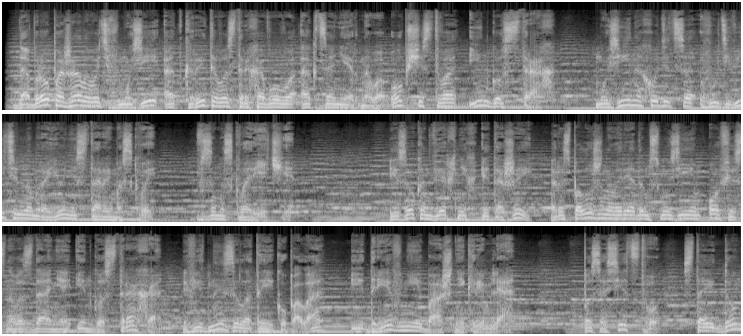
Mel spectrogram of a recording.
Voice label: russian voice over male narration

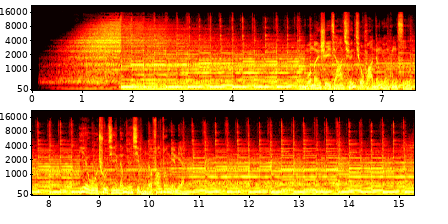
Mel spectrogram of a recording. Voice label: chinese voice over male narrator

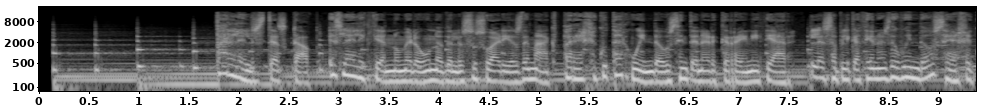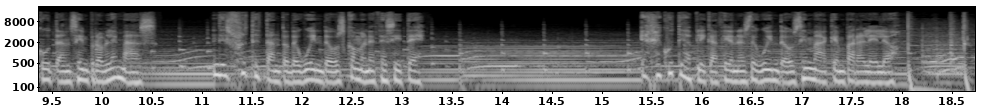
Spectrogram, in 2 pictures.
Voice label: spanish voice over female narrator

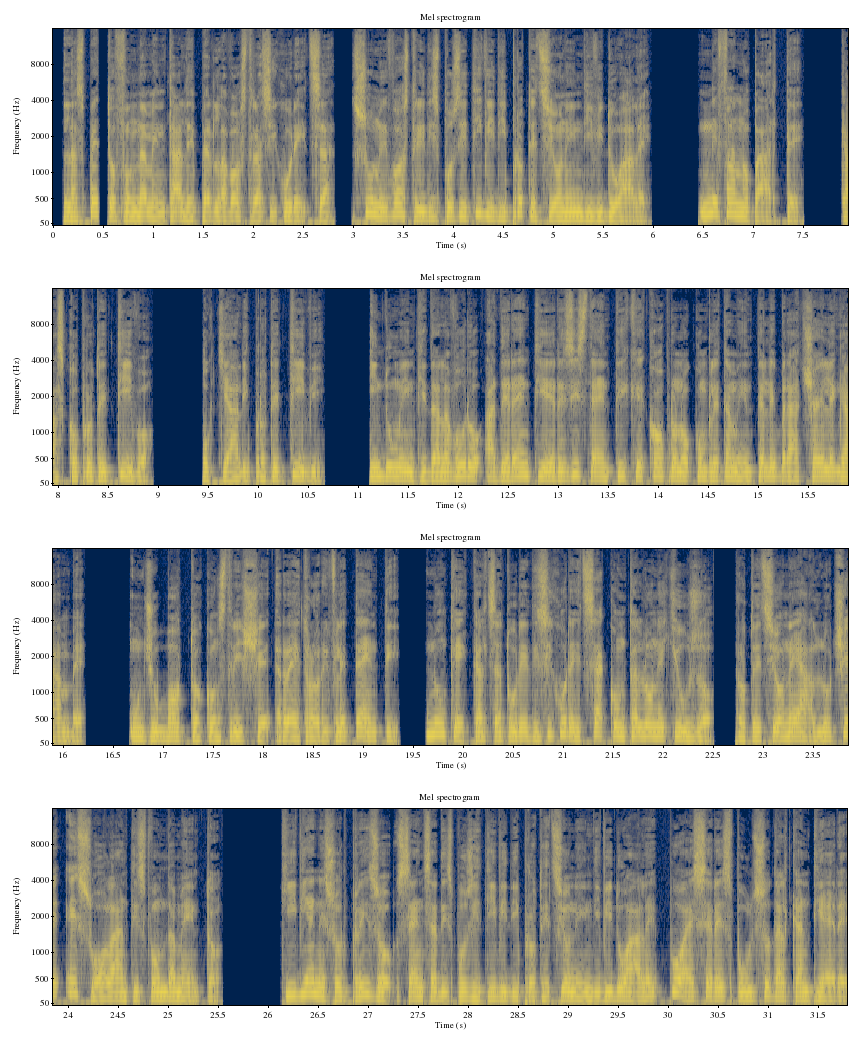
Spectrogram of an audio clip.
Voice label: italian voice over male elearning

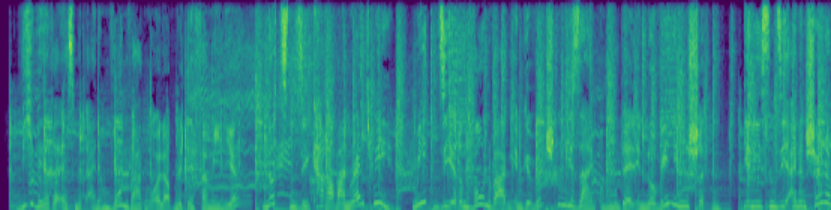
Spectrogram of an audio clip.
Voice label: germany voice over female commercial

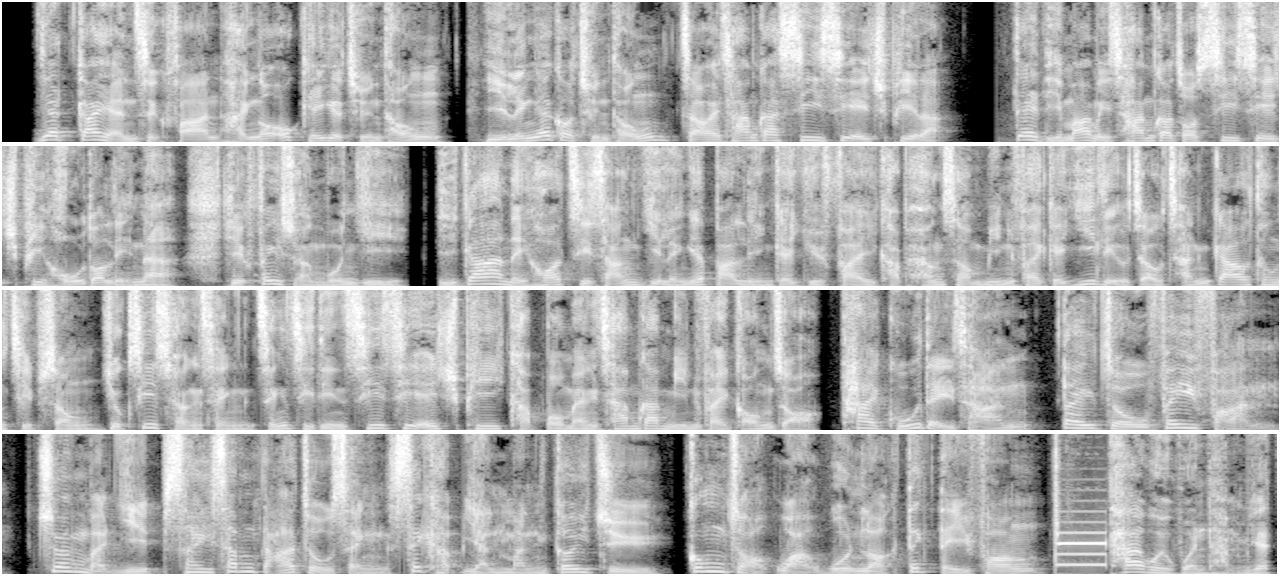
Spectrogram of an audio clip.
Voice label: chinese voice over male narrator

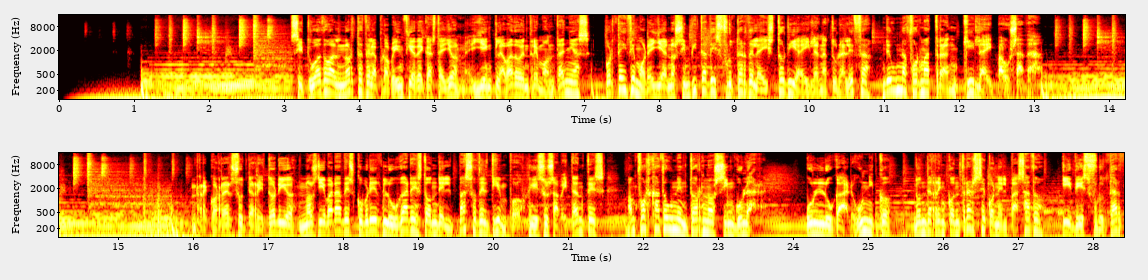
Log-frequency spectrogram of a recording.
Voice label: spanish voice over male documentary

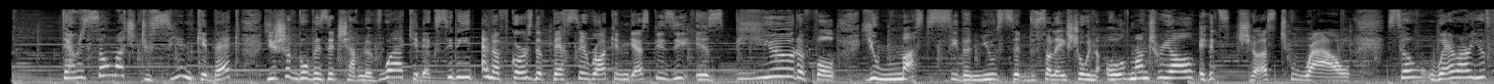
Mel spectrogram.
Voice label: english american voice over female commercial

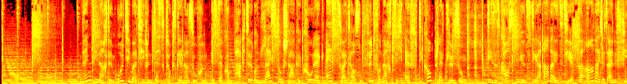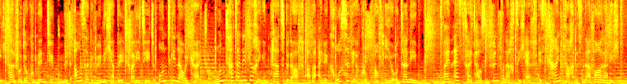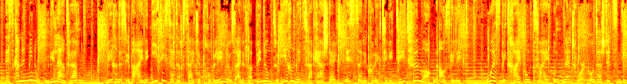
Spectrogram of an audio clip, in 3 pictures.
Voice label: german voice over female narrator

